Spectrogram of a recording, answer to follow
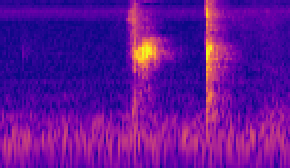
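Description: Two short, sharp lip smacks of kissing, about a second in and again half a second later.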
